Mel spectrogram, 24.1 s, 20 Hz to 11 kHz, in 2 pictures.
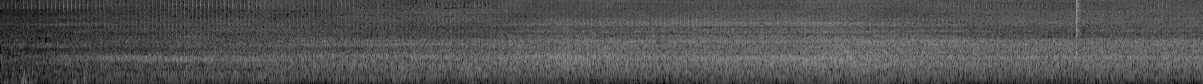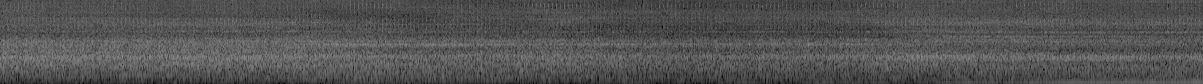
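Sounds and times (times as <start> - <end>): film projector whirring: 0.0 - 24.0
sharp click: 10.7 - 11.0.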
